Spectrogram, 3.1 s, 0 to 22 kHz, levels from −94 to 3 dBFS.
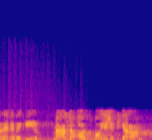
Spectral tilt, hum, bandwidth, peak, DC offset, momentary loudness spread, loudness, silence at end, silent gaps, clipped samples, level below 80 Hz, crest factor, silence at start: -5.5 dB/octave; none; 9.2 kHz; -6 dBFS; under 0.1%; 4 LU; -21 LUFS; 0 s; none; under 0.1%; -46 dBFS; 16 dB; 0 s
